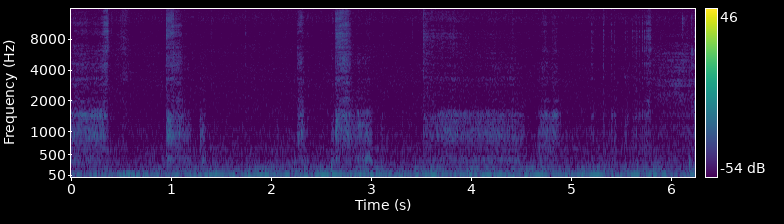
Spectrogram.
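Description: Faint scratching of a black felt-tip marker being drawn across paper: several short strokes and one longer one about three and a half seconds in.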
